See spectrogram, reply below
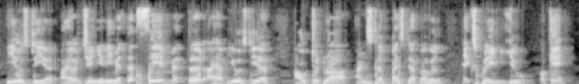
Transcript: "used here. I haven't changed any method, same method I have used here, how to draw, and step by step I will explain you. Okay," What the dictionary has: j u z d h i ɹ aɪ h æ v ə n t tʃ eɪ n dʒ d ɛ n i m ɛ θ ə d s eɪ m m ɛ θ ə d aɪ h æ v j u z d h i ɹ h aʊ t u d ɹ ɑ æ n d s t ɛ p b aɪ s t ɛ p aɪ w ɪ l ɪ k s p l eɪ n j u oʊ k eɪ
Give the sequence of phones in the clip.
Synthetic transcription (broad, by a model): j u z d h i ɹ aɪ h æ v ə n t tʃ eɪ n dʒ ɛ n i m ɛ t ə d s eɪ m m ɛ t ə d aɪ h æ v j u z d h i ɹ h aʊ t u d ɹ ɑ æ n d s t ɛ p b aɪ s t ɛ p aɪ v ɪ l ɪ k s p l eɪ n j u oʊ k eɪ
